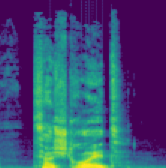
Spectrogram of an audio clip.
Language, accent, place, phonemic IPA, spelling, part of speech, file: German, Germany, Berlin, /t͡sɛɐ̯ˈʃtʁɔɪ̯t/, zerstreut, adjective / verb, De-zerstreut.ogg
- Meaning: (adjective) distracted, absent-minded; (verb) 1. past participle of zerstreuen 2. inflection of zerstreuen: second-person plural present 3. inflection of zerstreuen: third-person singular present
